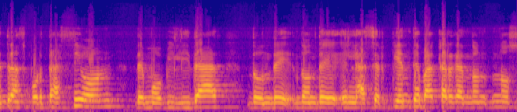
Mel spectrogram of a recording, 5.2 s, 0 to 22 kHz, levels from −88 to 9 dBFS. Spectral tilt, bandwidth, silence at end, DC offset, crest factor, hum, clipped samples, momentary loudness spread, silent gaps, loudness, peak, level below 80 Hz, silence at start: -4 dB/octave; 12 kHz; 0 s; under 0.1%; 10 dB; none; 0.5%; 6 LU; none; -11 LUFS; 0 dBFS; -52 dBFS; 0 s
